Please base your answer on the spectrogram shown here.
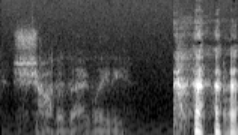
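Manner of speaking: low, slow whisper.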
